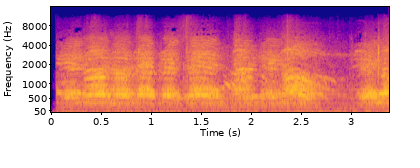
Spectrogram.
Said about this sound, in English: It wasn't the warmest of welcomes. Up to 1,000 protesters crowded outside a European Union building in downtown Madrid, screaming at Angela Merkel to go home.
